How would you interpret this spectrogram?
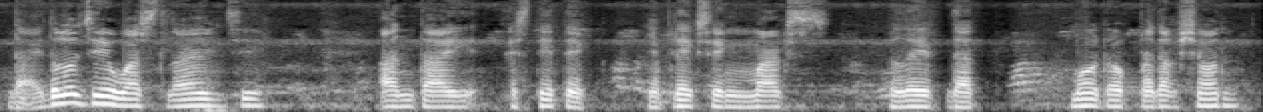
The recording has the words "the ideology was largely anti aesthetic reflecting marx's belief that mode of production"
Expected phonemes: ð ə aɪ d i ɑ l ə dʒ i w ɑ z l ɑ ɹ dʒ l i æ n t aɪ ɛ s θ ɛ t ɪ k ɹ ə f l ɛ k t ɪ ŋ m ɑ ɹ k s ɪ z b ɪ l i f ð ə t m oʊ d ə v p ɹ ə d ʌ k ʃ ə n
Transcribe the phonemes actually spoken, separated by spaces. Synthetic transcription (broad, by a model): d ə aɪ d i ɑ l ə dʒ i w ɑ s l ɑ ɹ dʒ l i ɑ n t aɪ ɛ s t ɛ t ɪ k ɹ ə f l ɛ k s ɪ ŋ m ɑ ɹ k s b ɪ l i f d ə t m oʊ d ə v p ɹ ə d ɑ k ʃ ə n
